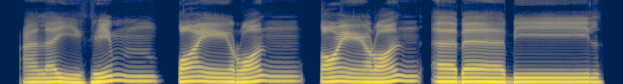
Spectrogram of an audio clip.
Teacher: Bil dipanjangkan 2 harokat ya, karena diikuti dengan alif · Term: mad tabi'i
